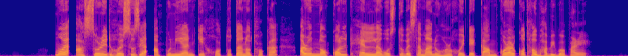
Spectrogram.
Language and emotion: Assamese, disgusted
